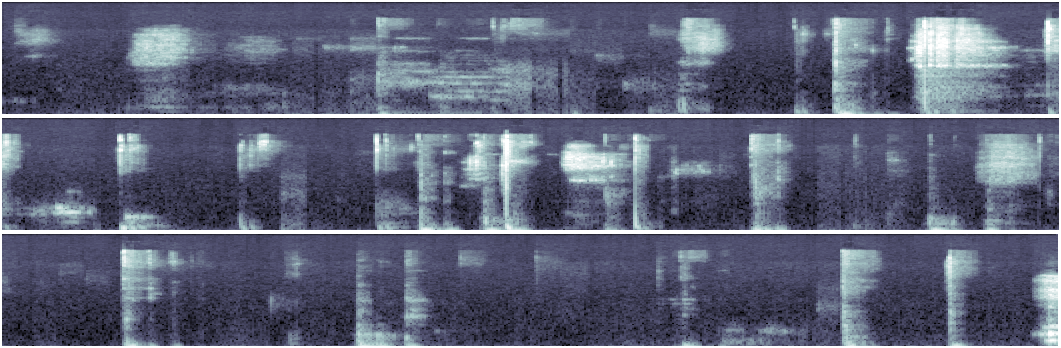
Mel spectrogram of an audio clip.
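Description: Computer keyboard keys clicking in irregular bursts while someone types Java string-method code, close and fairly crisp, with brief pauses between runs of keystrokes.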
